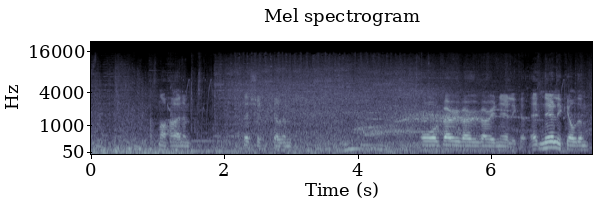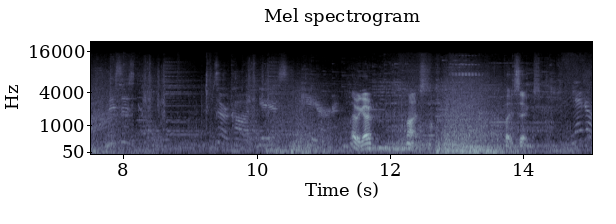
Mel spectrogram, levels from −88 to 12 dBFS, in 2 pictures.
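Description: No faults are audible anywhere in the recording.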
